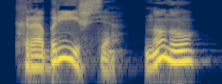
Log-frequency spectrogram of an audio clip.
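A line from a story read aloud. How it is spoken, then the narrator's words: Scoffing. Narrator (Russian): хмыкнул он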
